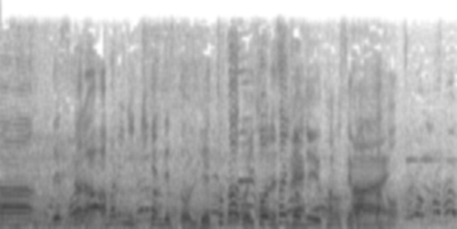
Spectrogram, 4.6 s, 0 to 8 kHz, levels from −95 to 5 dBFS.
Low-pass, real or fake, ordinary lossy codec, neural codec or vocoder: 7.2 kHz; real; none; none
